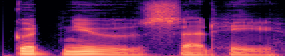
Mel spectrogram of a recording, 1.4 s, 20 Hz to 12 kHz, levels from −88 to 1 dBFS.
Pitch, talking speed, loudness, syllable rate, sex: 90 Hz, 170 wpm, -17 LUFS, 3.1 syllables/s, male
